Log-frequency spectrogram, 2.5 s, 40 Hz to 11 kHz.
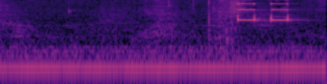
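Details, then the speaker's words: Omnipod insulin pod being filled with 85 units of insulin during a pod change: two short high beeps over a low room hum, confirming the pod has reached the minimum fill volume. "makes those two beeps and that's how you know you've filled to the minimum fill volume"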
